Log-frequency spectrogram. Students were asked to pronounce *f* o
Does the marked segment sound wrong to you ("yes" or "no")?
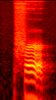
no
